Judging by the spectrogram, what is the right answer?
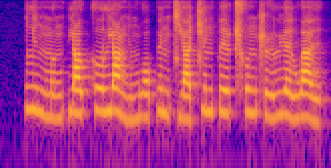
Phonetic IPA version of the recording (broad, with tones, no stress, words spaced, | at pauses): li˥˨ŋn̪ɤ˨˦ŋpjɑ˦ʊ̯ kɤ˦ljɑ˥˨ŋ i˦mwɔ˦ py˥˨nt͡ɕjä˨˦ t͡ɕy˦npe˦ɪ̯ʈ͡ʂʰɤ˦ŋʂɻ̩˨˦ lɥɛ˥˨lwa˥˨ɪ̯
